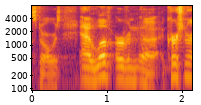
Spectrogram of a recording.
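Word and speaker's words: Irvin Kershner: Wars and I love urban Kershner I believe is how you say his name he's the director for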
